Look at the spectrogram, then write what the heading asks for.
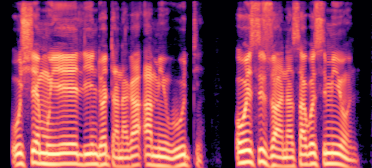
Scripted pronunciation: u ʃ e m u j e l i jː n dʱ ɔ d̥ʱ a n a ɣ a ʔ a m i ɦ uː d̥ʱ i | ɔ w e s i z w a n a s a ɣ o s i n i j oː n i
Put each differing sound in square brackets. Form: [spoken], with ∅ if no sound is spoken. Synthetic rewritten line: u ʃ e m u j e l i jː n dʱ ɔ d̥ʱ a n a ɣ a ʔ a m i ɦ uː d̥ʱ i | ɔ w e s i z w a n a s a ɣ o s i [m] i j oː n i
